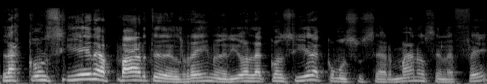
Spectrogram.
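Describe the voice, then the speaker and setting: At a fairly slow pace, a man with a fairly high pitch speaks with lively intonation. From Argentina, Córdoba. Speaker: pastor. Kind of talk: online Bible class lecture. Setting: Zoom video call. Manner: sounds serious, stern.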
